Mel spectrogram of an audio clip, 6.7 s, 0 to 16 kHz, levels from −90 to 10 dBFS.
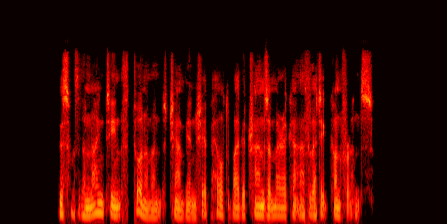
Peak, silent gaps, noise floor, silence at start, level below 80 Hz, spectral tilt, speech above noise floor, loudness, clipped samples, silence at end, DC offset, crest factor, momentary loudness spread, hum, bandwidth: -16 dBFS; none; under -90 dBFS; 0.9 s; -54 dBFS; -5 dB/octave; over 55 dB; -35 LUFS; under 0.1%; 1.15 s; under 0.1%; 20 dB; 6 LU; none; 7.8 kHz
